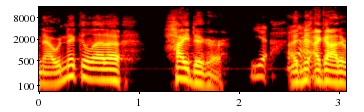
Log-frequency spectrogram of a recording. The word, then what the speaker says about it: Heidegger: right now with Nicoletta Heidegger. Yeah, I got it right. Okay, close. Cool. Oh, it's pretty close. How would you say it? Heidegger. Oh, I was too heavy on the G's. Heidegger.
